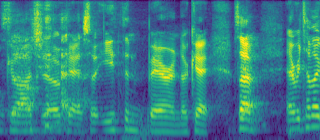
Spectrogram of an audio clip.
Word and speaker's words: Baehrend: spell b-a-e-h-r-e-n-d but pronounced Behrend Baron okay you don't really say the bay and all that then you throw the H in there and it confuses people gotcha okay so Ethan Baron okay so every time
